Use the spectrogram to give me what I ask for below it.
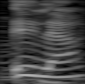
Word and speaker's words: Ehla: Elle s'appelle Ella, ça s'écrit E-H-L-A.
